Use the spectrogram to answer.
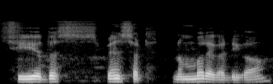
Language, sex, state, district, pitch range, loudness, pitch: Rajasthani, male, Rajasthan, Churu, 115-135 Hz, -16 LUFS, 125 Hz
